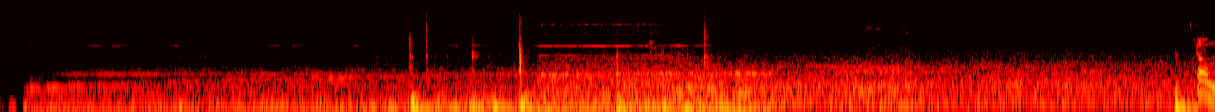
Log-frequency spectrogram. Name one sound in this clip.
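A train's motor hums and rumbles steadily.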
